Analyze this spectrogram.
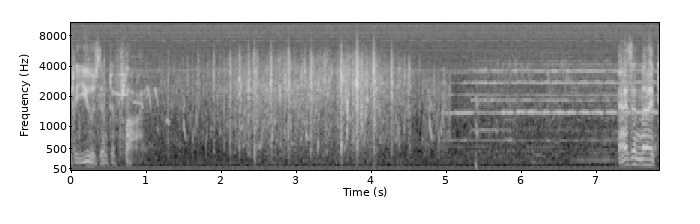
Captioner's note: geese Chirping, Water Sloshing, Music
